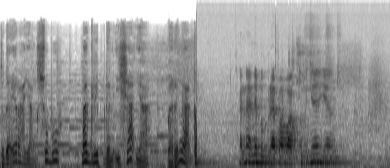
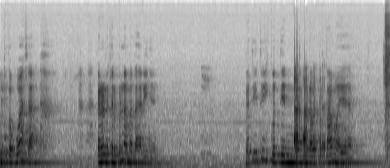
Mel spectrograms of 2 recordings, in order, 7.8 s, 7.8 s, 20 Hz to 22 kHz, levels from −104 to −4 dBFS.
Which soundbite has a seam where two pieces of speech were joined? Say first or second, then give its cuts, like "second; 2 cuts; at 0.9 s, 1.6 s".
first; 1 cut; at 3.9 s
